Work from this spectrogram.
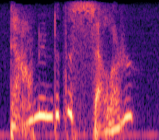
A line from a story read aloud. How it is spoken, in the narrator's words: cried the old servant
